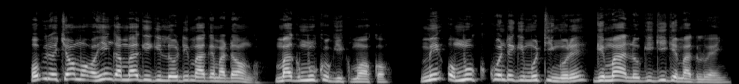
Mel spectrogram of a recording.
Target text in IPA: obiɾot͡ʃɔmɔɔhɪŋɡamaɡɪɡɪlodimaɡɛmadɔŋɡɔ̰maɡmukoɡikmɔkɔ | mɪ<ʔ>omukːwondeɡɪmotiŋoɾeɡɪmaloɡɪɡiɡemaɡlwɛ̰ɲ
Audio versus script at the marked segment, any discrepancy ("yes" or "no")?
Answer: no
